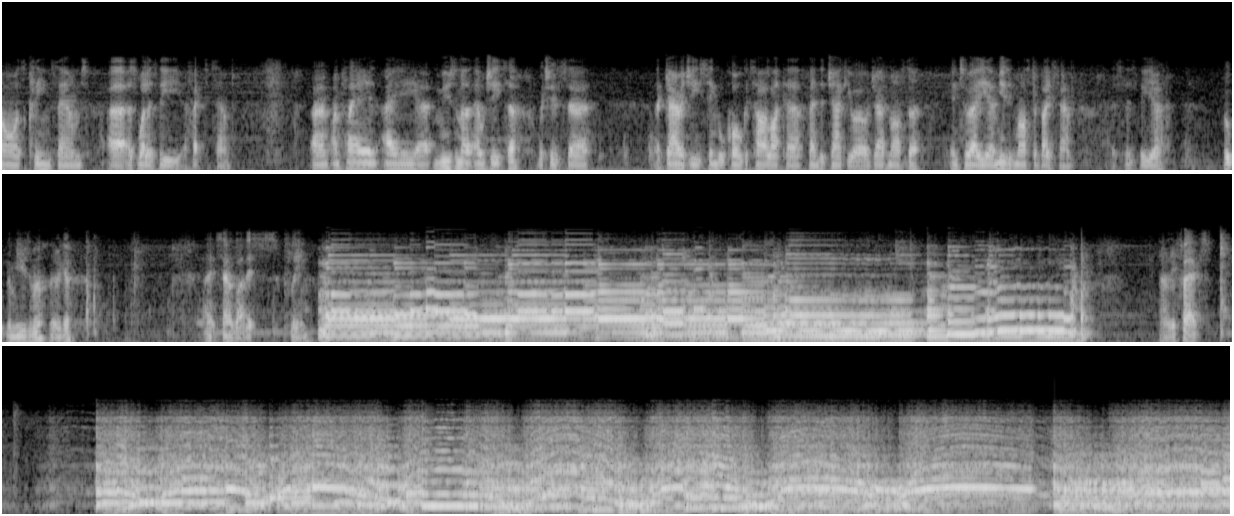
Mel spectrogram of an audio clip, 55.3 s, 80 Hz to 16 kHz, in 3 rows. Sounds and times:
Speech: 0:00.0 - 0:03.5, 0:04.6 - 0:08.9, 0:09.8 - 0:17.6, 0:18.3 - 0:19.6, 0:21.4 - 0:23.2, 0:35.8 - 0:36.6.

